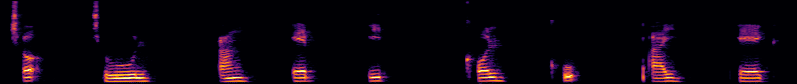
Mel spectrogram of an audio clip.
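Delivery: first consonant of each word from "Chak" to "puus" popped as an ejective; isolated model words like "Chak" and "puus", glottal burst on the opening consonant; glottalised consonants. Shown as a demonstration. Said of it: "que llevan glotal".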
